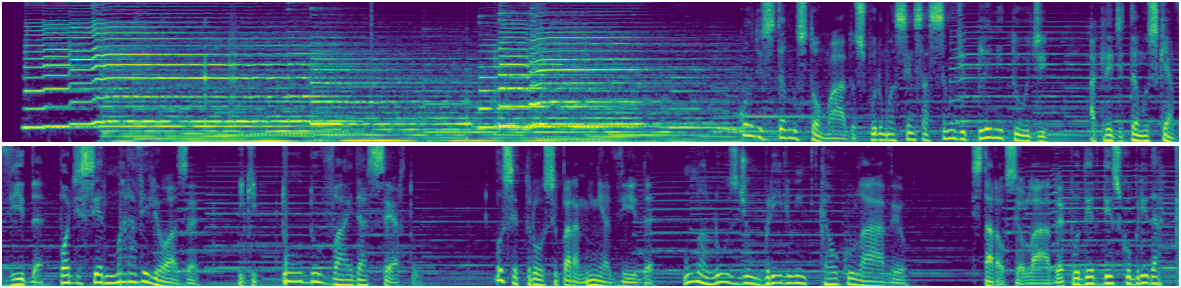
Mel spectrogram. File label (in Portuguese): EU TE AMO MASC; Telemensagens 2017; Amor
